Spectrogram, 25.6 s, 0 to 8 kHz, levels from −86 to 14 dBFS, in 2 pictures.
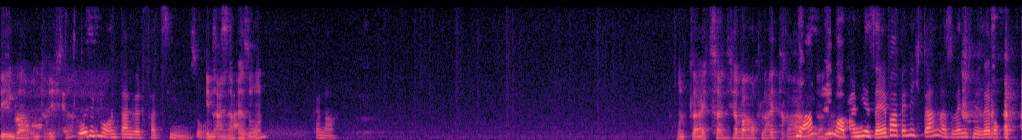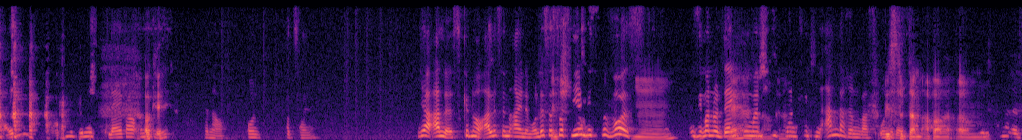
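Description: Speech in three stretches, 0.0–3.33 s, 9.9–15.37 s and 19.92–25.55 s, dips by about 20 to 25 dB and breaks up in pieces, for roughly one to three seconds of lost level in each stretch. The likely cause is speech suppressed in double talk: with both ends talking at once, the echo canceller cannot tell this talker from loudspeaker echo and turns everything down. Overlapping those stretches, at 0.28–3.83 s, 10.01–13.97 s and 20.01–25.13 s, a faint delayed copy of the voice trails it by 356 ms, sitting around 15 to 20 dB below the speech. That is likely an echo leak, where a far-end loudspeaker's sound passes the canceller and is sent back. Nothing is heard above 8 kHz, which fits a G.722 call path.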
